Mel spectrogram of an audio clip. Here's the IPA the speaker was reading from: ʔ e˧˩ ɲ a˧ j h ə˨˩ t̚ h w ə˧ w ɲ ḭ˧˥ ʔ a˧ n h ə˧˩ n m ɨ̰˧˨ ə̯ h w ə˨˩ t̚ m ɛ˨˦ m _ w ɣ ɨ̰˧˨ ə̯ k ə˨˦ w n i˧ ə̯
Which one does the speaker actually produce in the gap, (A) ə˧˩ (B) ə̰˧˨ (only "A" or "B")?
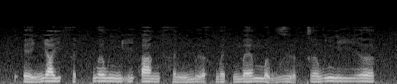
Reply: B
